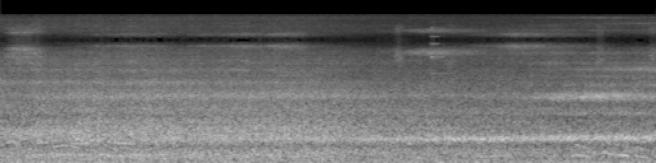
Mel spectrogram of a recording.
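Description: Tsukuba Express commuter train running at speed, heard from inside the carriage in a tunnel: a loud, steady rumble with a whine running through it. A higher squeal from the wheels joins about seven seconds in.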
